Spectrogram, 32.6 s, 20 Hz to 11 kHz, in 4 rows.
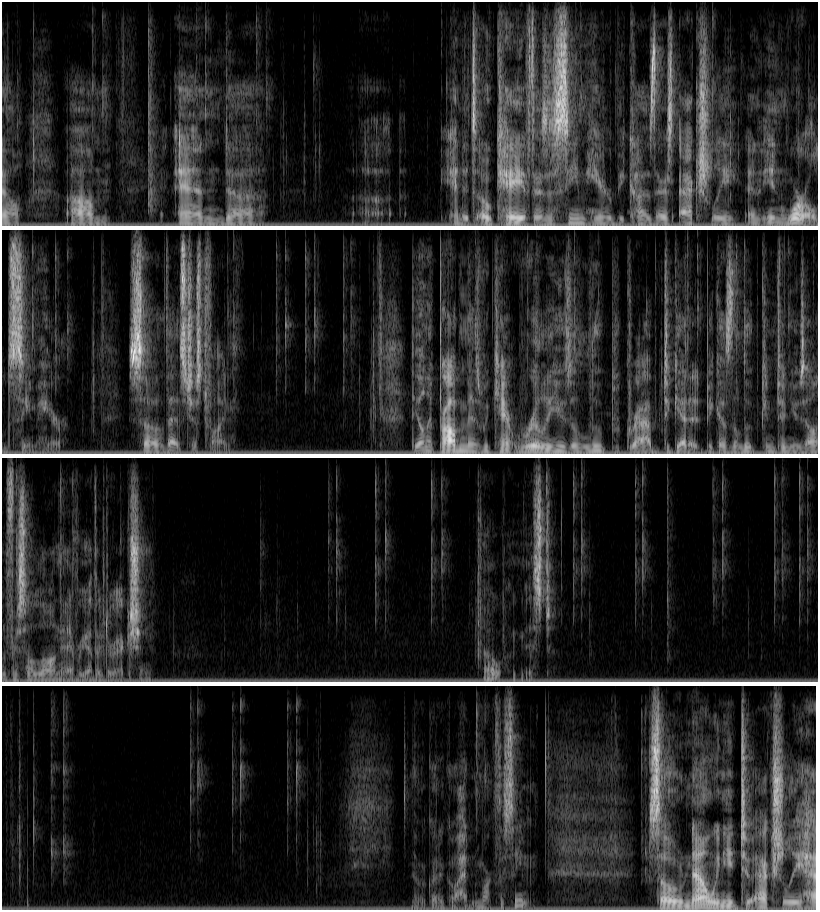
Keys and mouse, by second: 4.4 middle click, 6.6 middle click.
